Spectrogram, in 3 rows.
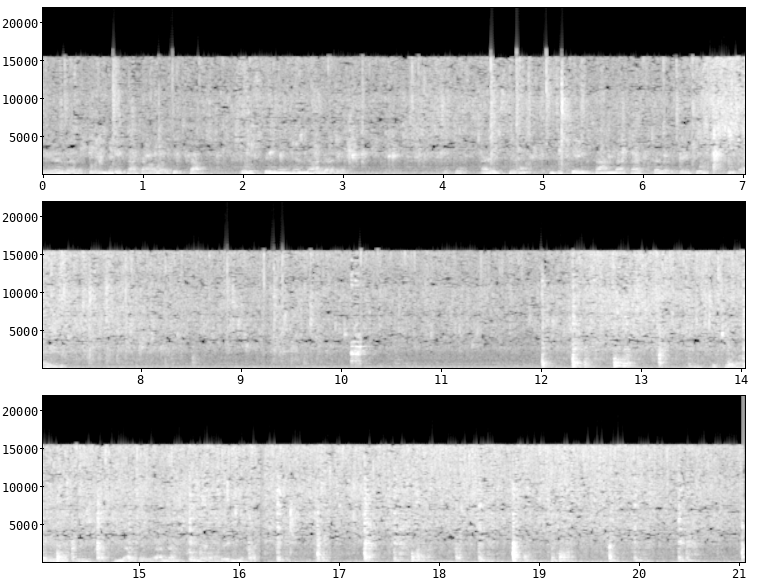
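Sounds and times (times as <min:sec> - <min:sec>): onions sizzling in hot oil: 0:00.0 - 0:21.0
metal spatula scraping pan: 0:12.3 - 0:20.8.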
